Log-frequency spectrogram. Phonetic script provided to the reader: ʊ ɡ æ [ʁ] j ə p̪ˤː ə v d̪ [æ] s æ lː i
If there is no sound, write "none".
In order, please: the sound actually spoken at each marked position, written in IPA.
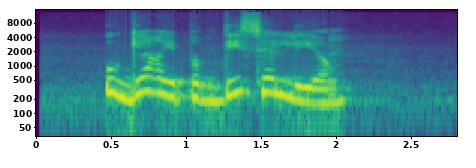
ʁ, i

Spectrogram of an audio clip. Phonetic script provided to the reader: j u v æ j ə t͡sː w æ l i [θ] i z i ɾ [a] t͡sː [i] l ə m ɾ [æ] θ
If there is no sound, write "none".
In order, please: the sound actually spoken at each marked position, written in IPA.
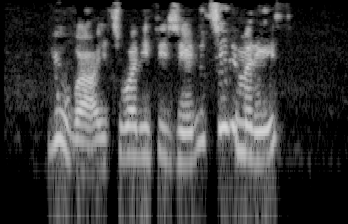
θ, i, i, i

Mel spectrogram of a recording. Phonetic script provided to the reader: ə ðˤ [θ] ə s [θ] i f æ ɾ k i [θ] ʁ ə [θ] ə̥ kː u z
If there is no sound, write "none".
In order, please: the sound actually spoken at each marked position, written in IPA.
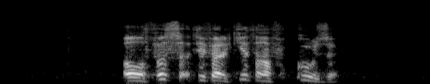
f, θ, θ, f

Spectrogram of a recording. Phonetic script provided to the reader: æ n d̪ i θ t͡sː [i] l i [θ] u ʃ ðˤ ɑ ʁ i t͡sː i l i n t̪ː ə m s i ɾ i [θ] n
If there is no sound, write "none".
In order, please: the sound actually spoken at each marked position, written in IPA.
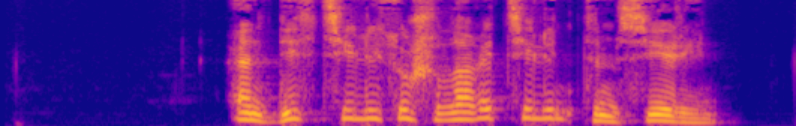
i, θ, none

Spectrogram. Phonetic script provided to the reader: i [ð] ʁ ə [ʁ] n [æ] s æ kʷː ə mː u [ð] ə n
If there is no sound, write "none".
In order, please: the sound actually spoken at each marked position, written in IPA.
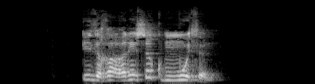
ð, ʁ, i, θ

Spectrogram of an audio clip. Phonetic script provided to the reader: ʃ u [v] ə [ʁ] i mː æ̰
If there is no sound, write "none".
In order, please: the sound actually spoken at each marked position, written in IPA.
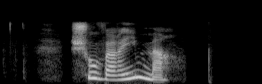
v, ʁ

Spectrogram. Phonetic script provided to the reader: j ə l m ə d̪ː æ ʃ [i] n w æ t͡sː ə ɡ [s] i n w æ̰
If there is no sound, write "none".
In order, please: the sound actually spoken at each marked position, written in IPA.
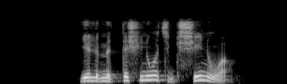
i, ʃ

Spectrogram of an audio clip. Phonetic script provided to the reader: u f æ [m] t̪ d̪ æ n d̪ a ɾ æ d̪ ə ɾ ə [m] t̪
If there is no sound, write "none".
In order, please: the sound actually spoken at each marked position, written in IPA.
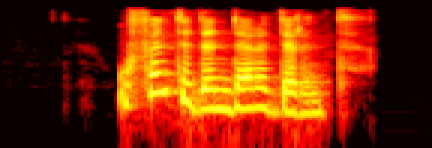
n, n

